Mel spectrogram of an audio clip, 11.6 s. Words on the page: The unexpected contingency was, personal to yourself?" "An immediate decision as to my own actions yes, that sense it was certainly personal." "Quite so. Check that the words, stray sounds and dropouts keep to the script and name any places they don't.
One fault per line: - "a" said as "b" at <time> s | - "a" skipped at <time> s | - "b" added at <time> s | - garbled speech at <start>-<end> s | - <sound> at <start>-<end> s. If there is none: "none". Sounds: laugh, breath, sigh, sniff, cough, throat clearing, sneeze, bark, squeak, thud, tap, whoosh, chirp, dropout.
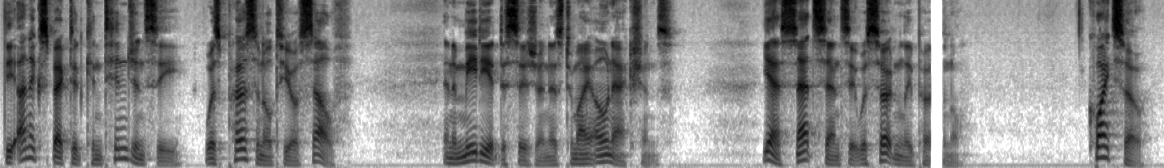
- dropout at 9.3-9.4 s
